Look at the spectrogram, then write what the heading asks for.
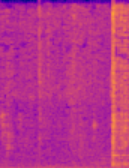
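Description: Garlic fries in hot oil in a wok while being stirred, a steady close sizzle that ends in a quick metallic scrape.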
